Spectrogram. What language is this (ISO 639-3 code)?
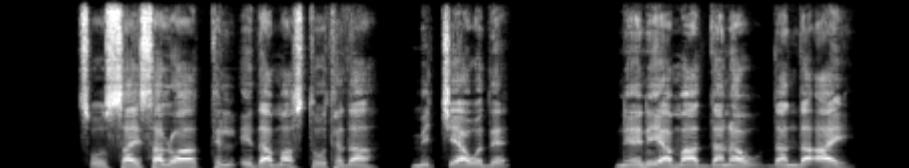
gof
